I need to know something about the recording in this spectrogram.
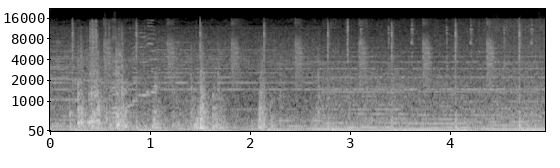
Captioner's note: car door creaking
